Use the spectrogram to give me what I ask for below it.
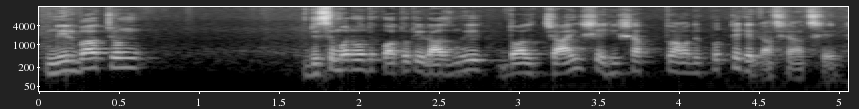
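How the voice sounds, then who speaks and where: A man giving opinionated political news commentary, emphatic, with his pitch swinging widely between phrases. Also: animated, quick pace, warm tone.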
